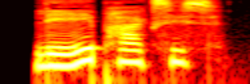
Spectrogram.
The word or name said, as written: lægepraksis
